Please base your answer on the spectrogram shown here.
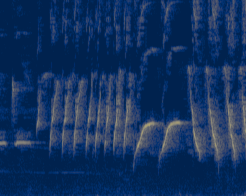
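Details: Atlantic canary of the AF type, singing vigorously: fast high buzzy trills of repeated notes, then slurred downward-sweeping whistles and rapid chirping series, lively and continuous, with no other clear sounds.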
